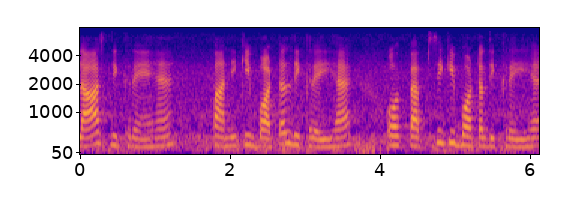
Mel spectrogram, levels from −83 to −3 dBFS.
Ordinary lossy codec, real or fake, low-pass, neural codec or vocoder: none; real; 7.2 kHz; none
